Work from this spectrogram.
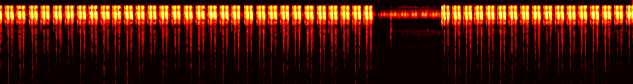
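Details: Tettigonia viridissima, the great green bush-cricket, producing a piercing, rapid ticking buzz that carries steadily for nearly four seconds, stops briefly, then resumes at the same quick pulse rate.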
